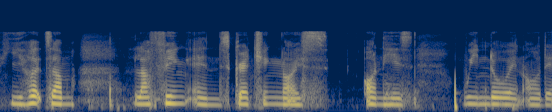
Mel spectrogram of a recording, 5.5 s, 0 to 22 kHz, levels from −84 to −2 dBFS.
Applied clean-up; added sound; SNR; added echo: none; none; none; none.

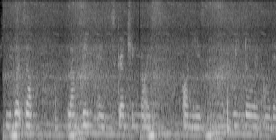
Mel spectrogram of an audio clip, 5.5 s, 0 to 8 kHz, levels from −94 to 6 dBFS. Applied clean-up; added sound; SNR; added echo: none; Accelerating, revving, vroom / Car; 2 dB; reverberation time 0.3 s.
